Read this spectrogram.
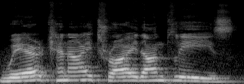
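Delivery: slow, carefully spaced English; slow teaching demo. Shown as a demonstration. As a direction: spell it out slowly for learners. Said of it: "teacher repeats phrase for learners".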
